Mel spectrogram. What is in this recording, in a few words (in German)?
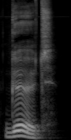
"Goet", Platt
